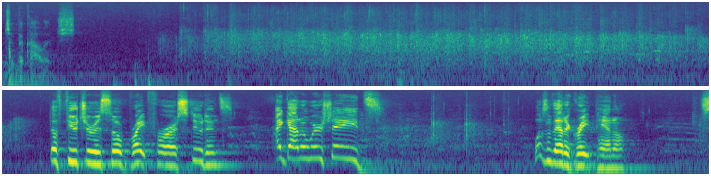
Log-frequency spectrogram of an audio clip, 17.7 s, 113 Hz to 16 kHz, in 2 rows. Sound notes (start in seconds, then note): 10.0 applause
